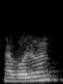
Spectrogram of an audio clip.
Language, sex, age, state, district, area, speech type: Bengali, male, 18-30, West Bengal, North 24 Parganas, urban, conversation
